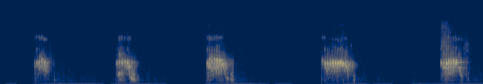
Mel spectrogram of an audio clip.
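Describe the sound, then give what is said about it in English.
A person imitates a turkey cluck and purr with a call, as in a calling-contest demonstration. Five short, evenly spaced bursts sound alone against silence, each a sharp cluck trailing into a brief rolling purr. “I'm just going to do a cluck and purr.”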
